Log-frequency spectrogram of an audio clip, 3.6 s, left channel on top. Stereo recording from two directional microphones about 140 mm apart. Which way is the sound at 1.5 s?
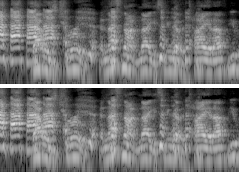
Centre (ahead or behind).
